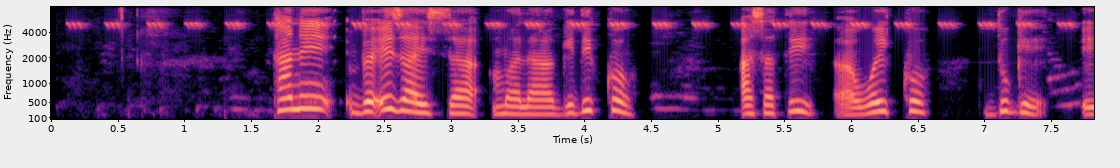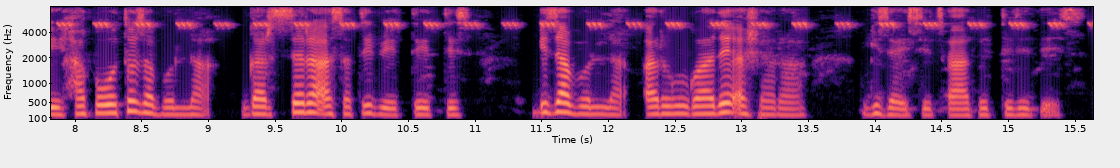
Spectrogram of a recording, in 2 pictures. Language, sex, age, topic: Gamo, female, 25-35, government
